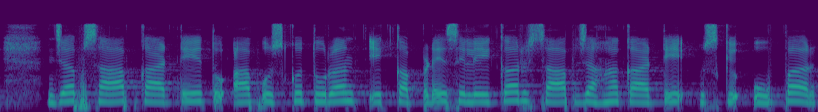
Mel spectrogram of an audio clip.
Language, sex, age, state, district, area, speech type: Hindi, female, 30-45, Uttar Pradesh, Varanasi, rural, spontaneous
